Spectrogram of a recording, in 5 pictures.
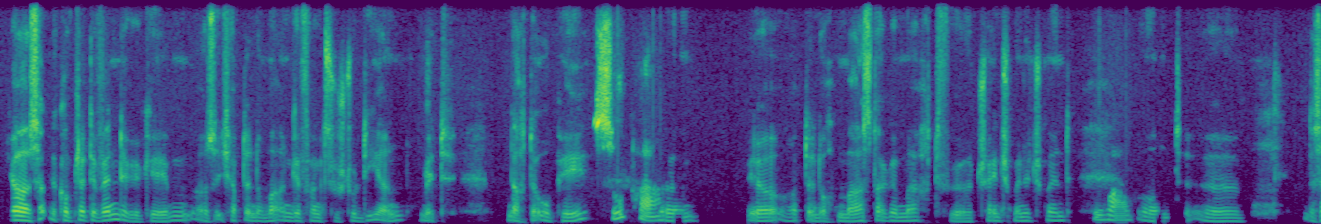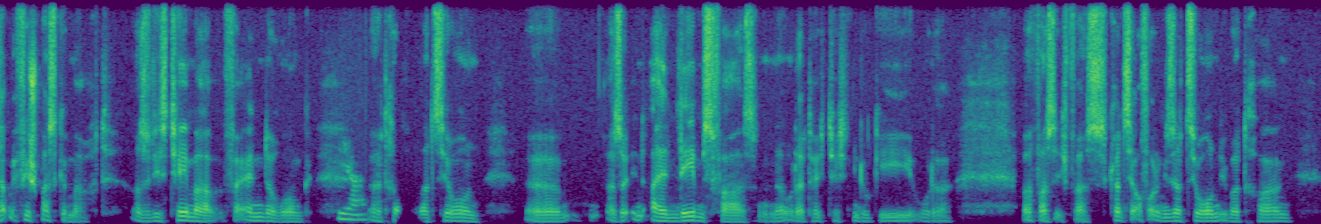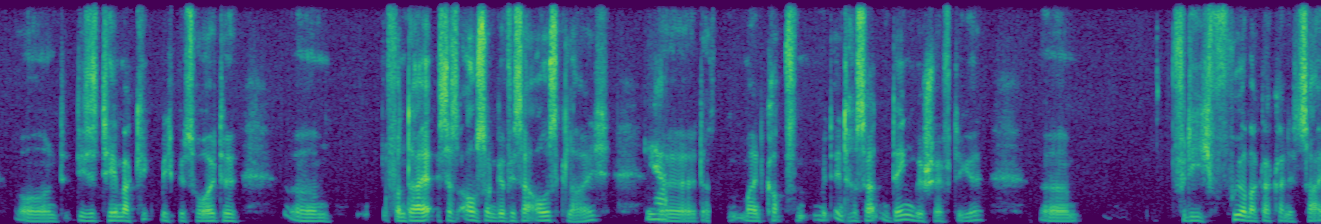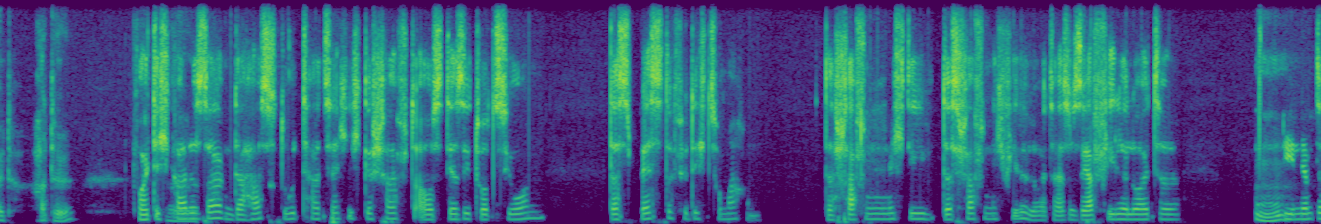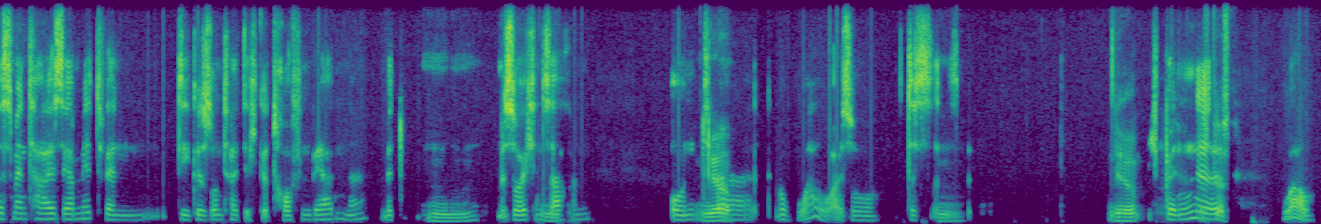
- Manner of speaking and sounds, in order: static; distorted speech; other background noise; tapping
- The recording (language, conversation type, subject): German, advice, Welche einschränkende Gesundheitsdiagnose haben Sie, und wie beeinflusst sie Ihren Lebensstil sowie Ihre Pläne?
